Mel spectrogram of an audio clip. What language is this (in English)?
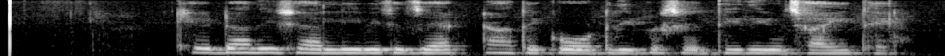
Punjabi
